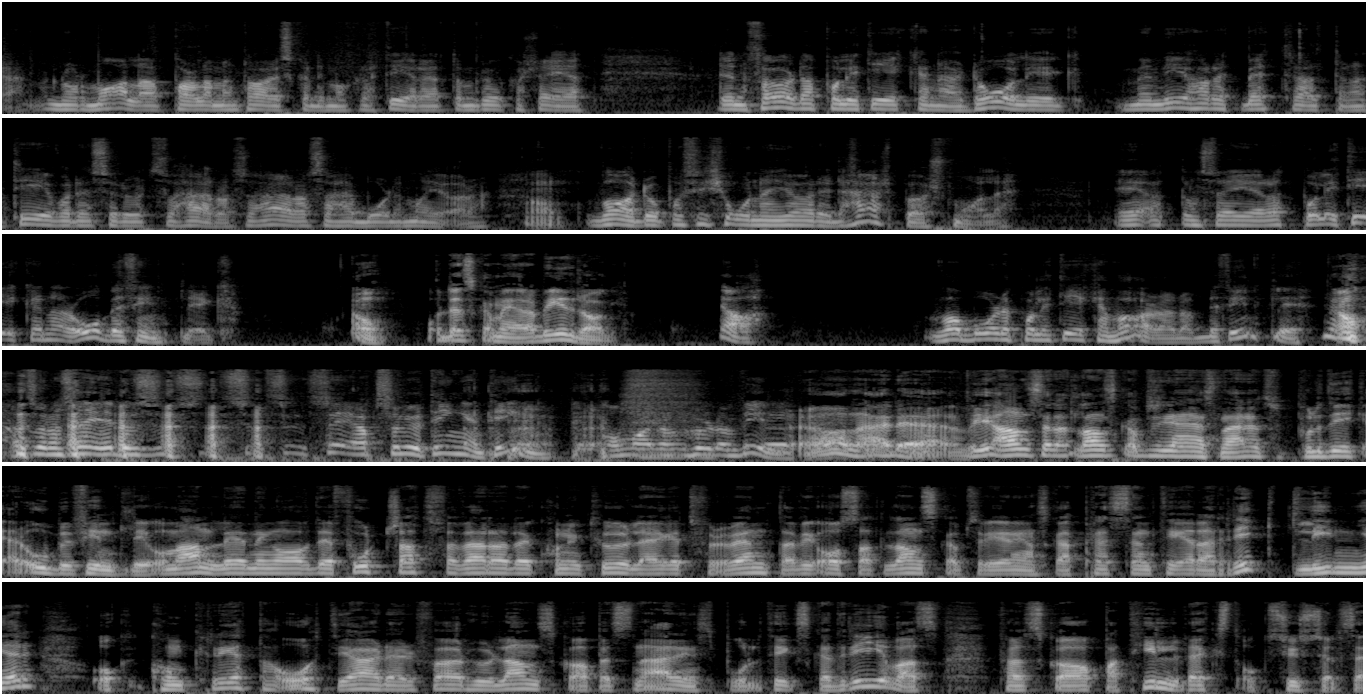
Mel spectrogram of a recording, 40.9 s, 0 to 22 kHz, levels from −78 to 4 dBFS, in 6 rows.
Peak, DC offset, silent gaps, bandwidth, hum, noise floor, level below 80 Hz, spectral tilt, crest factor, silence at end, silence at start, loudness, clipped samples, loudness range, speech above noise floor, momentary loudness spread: -2 dBFS; under 0.1%; none; 11.5 kHz; none; -64 dBFS; -58 dBFS; -5.5 dB/octave; 22 dB; 0 s; 0 s; -26 LUFS; under 0.1%; 11 LU; 38 dB; 13 LU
